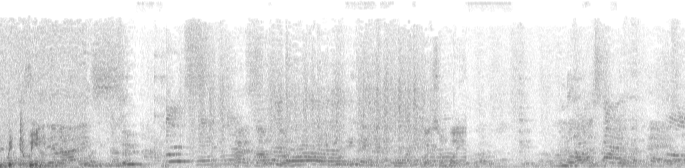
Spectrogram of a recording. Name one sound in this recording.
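Women talk with one another nearby.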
